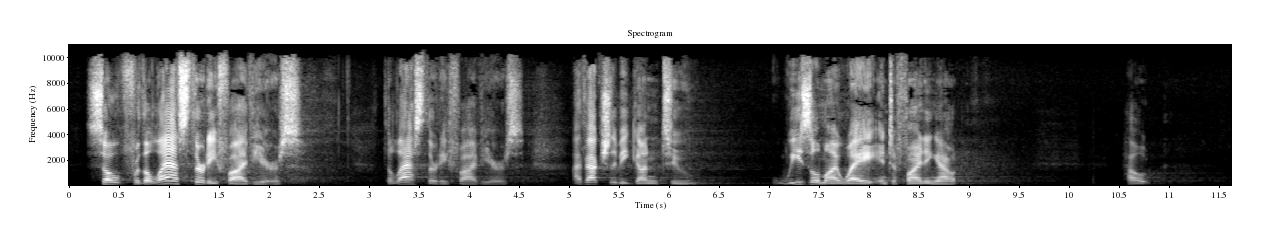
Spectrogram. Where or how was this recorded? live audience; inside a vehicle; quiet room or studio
live audience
